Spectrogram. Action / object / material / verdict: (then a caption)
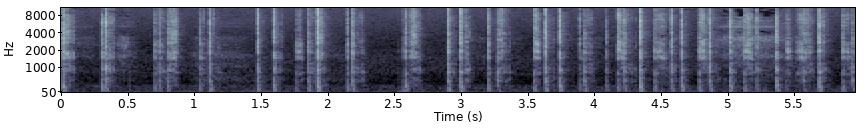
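tap / cardboard box with clear plastic window / cardboard / none. A small hollow cardboard Funko Pop box of The Flash, with a clear plastic window and the figure inside, is held up and tapped and scratched with fingertips. A rapid series of short, dry taps with quick decay alternates with bright scratching, giving a light, hollow papery sound.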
